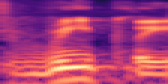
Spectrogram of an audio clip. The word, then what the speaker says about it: Reapley: Um so the the name so our company is Reapley. It's spelled um like the word cheaply with an R instead of a C.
